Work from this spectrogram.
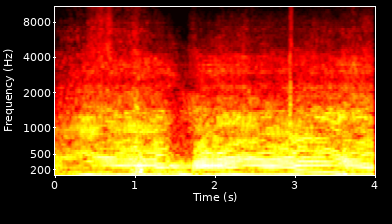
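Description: A Honda CRF300L dual-sport motorcycle engine running steadily up close on a first ride, a loud continuous drone with slight rises and dips in pitch as the throttle shifts.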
